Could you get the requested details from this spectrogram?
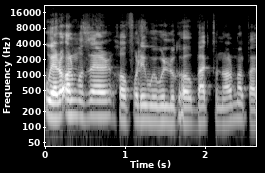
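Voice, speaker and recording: His voice sits at a medium pitch and moves up and down in an ordinary way. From Chile. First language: Spanish. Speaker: tech advocate presenter. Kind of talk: tech talk presentation. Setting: online video meetup.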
